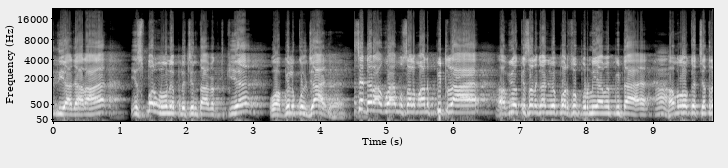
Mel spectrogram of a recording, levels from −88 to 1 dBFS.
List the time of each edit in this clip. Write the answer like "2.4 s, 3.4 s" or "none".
4.6 s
